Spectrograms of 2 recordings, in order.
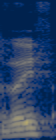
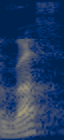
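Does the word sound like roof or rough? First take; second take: roof; rough. First: It is said with a long oo vowel. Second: It is said with a short vowel, like rough. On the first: The speaker calls it right. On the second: The speaker calls it wrong.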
